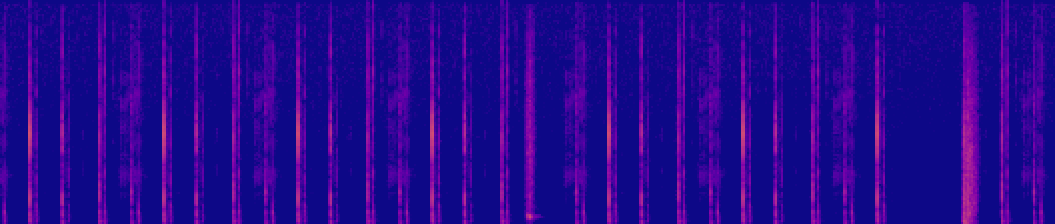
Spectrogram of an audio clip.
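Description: Quick, light footsteps patter steadily on the ground.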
